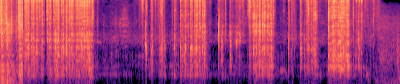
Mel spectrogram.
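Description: A hand scraper scraping thick underseal off a classic Mini's rusty steel outer sill. One long scrape is followed by about four short, separate strokes.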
